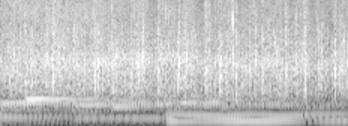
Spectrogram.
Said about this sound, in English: Come on, if that's you, would you put your hand up? Let's honor you today, veterans, active duty. Come on, first respond. Come on, clap a little bit better.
